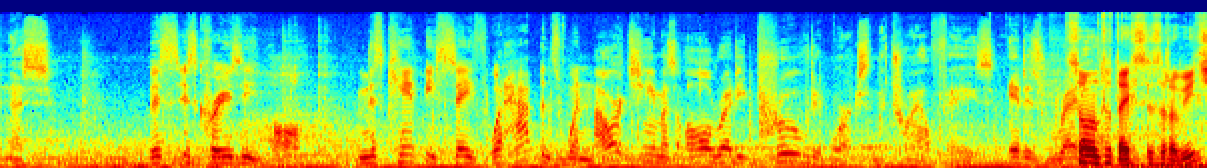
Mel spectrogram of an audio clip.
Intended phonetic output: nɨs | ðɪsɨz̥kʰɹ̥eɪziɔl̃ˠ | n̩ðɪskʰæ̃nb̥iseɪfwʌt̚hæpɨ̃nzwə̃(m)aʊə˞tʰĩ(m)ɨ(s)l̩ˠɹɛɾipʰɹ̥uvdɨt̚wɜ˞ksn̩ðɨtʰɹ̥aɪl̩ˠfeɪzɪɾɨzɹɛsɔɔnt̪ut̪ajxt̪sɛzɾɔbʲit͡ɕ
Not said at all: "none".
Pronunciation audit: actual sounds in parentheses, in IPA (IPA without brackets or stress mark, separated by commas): n, m, z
